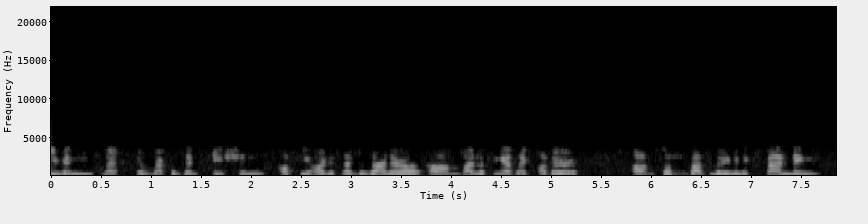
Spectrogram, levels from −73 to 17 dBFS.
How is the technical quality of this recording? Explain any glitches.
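The technical quality is poor. The speech has narrowband codec damage and heavy noise processing, with several dropouts on top.

Noise suppressor artifacts run throughout. The suppressor lowers the room noise, which sits about 12 dB below the speech, by about 17 dB frame by frame.

The G.729 codec, also throughout, passes only 200 Hz to 3.5 kHz at 8 kbit/s. It rebuilds the voice from a filter and pulses, so it sounds rough and synthetic.

Speech cut by the noise suppressor occurs from 0.5 to 3.19 s, 3.75 to 5.27 s and 5.81 to 6.61 s. The drops reach about 21, 20 and 16 dB. The suppressor mistook soft speech for noise, so the affected parts sound swallowed or faint.

VoIP packet loss concealed by the speech codec occurs at 0.61 to 0.67 s and 6.23 to 6.34 s. About 40 ms and 80 ms were lost. The decoder stretched the last sound into a fading tone or noise, and the voice stays weak briefly afterwards.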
